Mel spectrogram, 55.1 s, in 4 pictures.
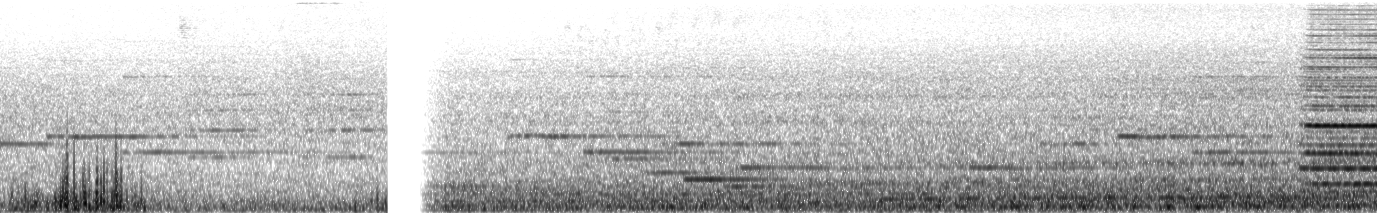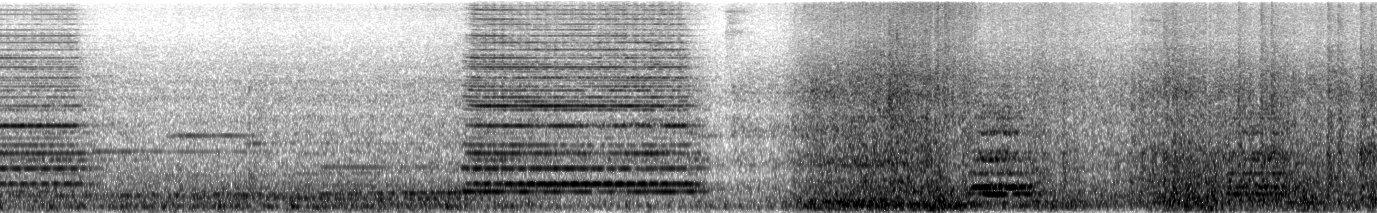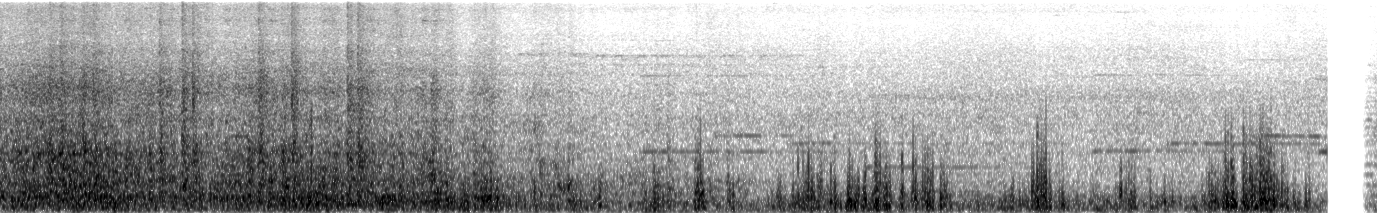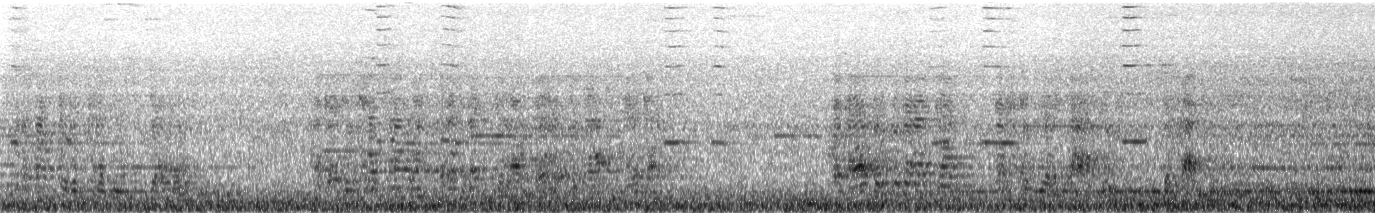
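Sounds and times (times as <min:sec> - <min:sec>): train rumbling past: 0:00.0 - 0:55.0
locomotive horn blasts: 0:13.0 - 0:14.8, 0:18.4 - 0:21.0, 0:23.4 - 0:24.3, 0:26.1 - 0:26.8.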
